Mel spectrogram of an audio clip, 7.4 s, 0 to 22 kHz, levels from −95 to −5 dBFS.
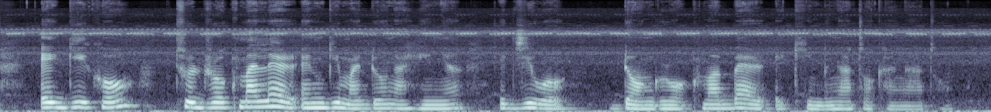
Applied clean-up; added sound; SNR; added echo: none; Cricket; 11 dB; none.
